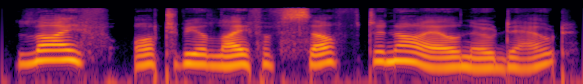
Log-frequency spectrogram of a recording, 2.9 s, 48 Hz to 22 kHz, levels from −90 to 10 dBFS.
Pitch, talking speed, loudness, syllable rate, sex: 210 Hz, 225 wpm, -16 LUFS, 4.6 syllables/s, female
